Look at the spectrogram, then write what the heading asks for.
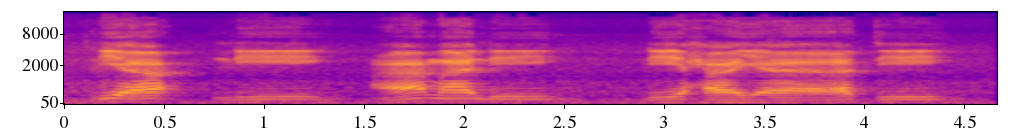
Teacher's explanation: Dan kasrah tengah lidah dinaikkan, maka bunyinya seperti I dan mempengaruhi bentuk bibirnya.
